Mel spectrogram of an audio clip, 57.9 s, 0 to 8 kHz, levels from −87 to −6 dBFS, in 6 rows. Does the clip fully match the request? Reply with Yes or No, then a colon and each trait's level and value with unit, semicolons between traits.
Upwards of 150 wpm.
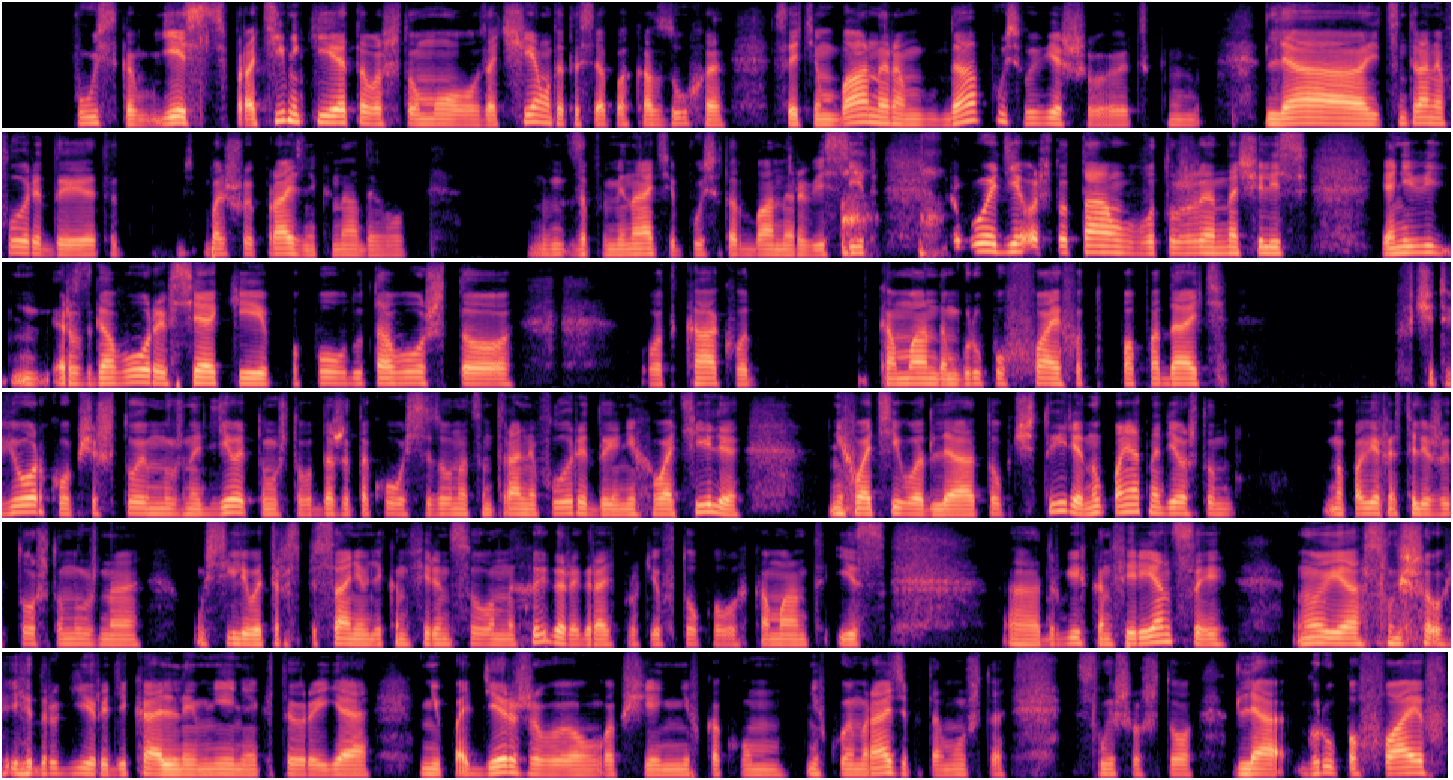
No: average, 130 wpm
